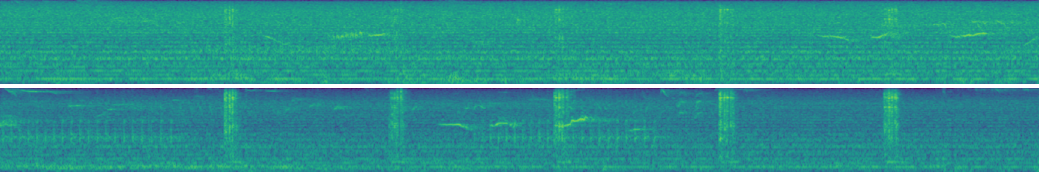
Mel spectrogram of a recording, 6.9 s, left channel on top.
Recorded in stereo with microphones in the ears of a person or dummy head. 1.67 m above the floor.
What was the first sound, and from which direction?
A drone, 65° left (ahead or behind).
